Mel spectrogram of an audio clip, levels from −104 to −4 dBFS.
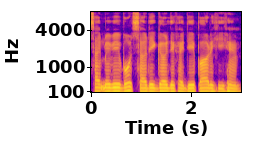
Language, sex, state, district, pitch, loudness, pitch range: Hindi, male, Arunachal Pradesh, Lower Dibang Valley, 120 Hz, -14 LUFS, 115-125 Hz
